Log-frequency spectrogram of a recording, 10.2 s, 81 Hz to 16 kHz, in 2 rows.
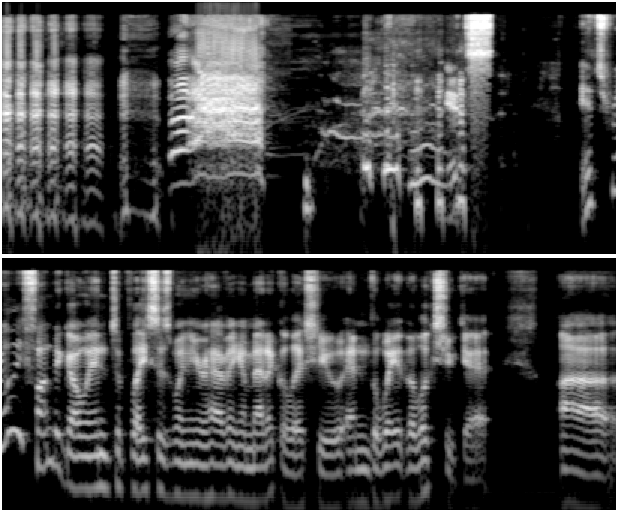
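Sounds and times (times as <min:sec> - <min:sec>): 
speech: 0:00.0 - 0:01.5, 0:03.7 - 0:04.2, 0:04.8 - 0:10.2
person laughing in choppy bursts: 0:00.0 - 0:04.4
person imitating a giant man screaming in pain: 0:01.4 - 0:03.7.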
